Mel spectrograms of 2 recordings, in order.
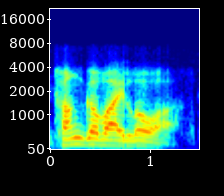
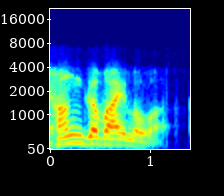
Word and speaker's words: Tagovailoa: Tagovailoa. Think tongue. – Okay. – Tagovailoa. – Tagovailoa.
